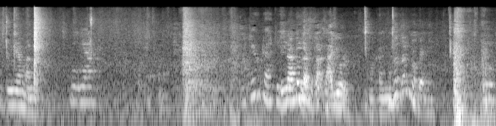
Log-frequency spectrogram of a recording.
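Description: A woman chews and smacks her lips close by.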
